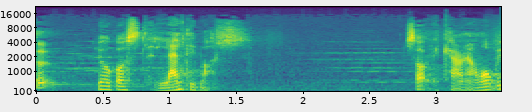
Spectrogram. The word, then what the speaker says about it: Yorgos Lanthimos: How do you pronounce it? Yorgos Lanthimos.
